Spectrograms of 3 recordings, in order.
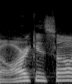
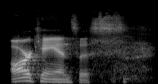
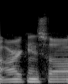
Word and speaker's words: Arkansas: want to go to Arkansas you want to go to Central Asia our Kansas that's not how you say it Levi sure it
